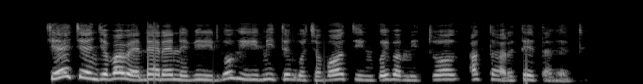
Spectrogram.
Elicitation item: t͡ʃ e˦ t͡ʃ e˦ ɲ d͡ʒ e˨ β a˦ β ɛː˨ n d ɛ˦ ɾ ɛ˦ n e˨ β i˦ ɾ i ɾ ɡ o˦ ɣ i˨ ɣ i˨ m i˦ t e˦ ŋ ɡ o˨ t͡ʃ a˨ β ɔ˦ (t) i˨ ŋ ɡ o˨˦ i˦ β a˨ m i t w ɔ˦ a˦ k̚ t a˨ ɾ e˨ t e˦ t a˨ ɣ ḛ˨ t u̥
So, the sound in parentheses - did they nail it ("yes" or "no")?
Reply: yes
